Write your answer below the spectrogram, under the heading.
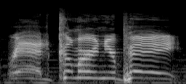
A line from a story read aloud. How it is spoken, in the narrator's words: shout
